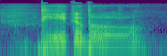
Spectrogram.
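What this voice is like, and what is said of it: Creepy voice. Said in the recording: “can you imagine that in like a creepy voice?”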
